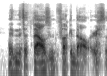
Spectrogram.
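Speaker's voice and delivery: quiet private mutter, aside to himself. Retelling what a guy in a crowded store said: imitating muttering under breath. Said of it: "go under his breath".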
